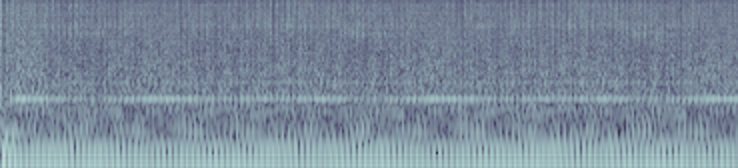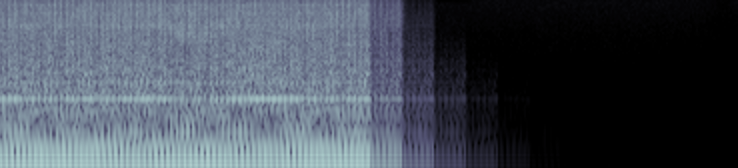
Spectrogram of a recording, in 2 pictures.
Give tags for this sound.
electronic hard harsh lead multi-sample synth waldorf

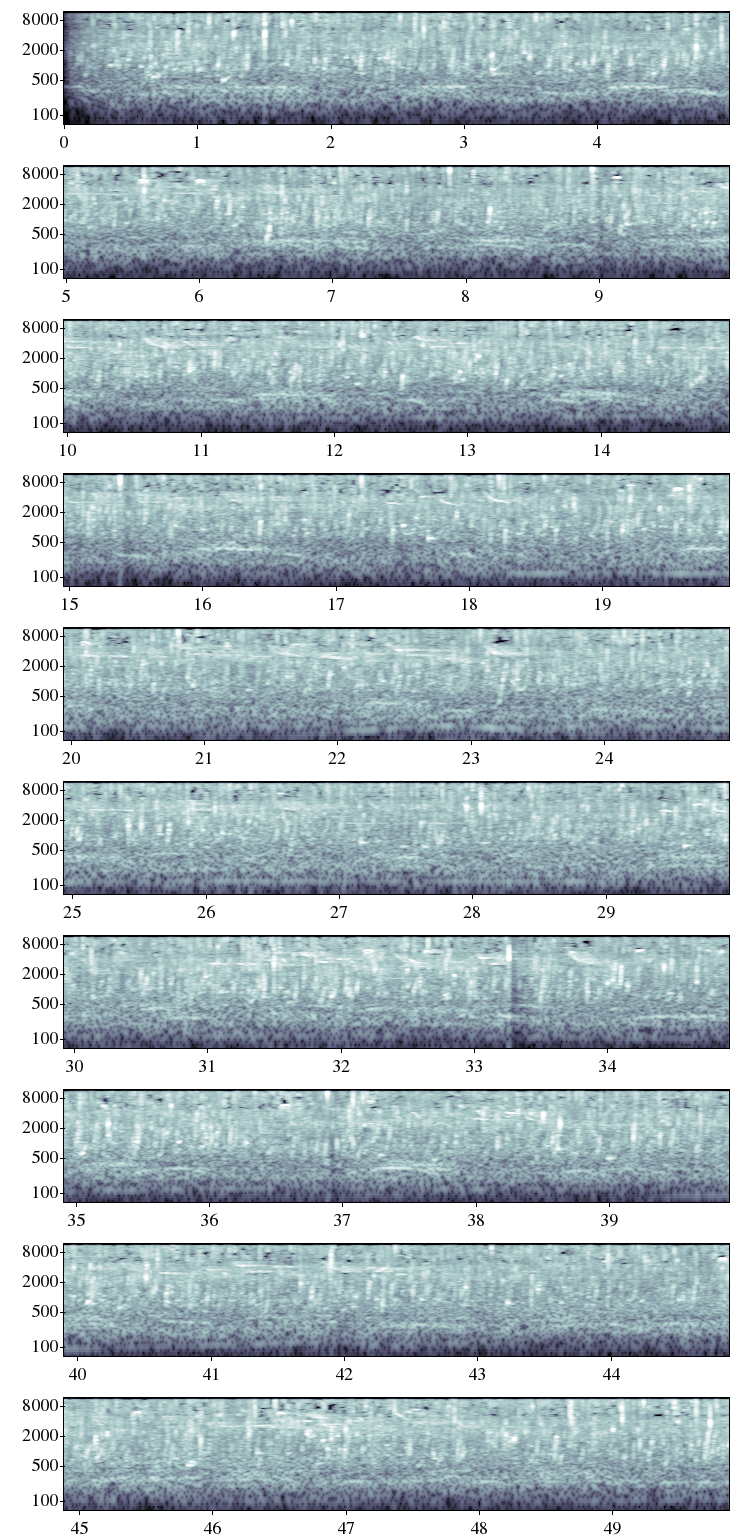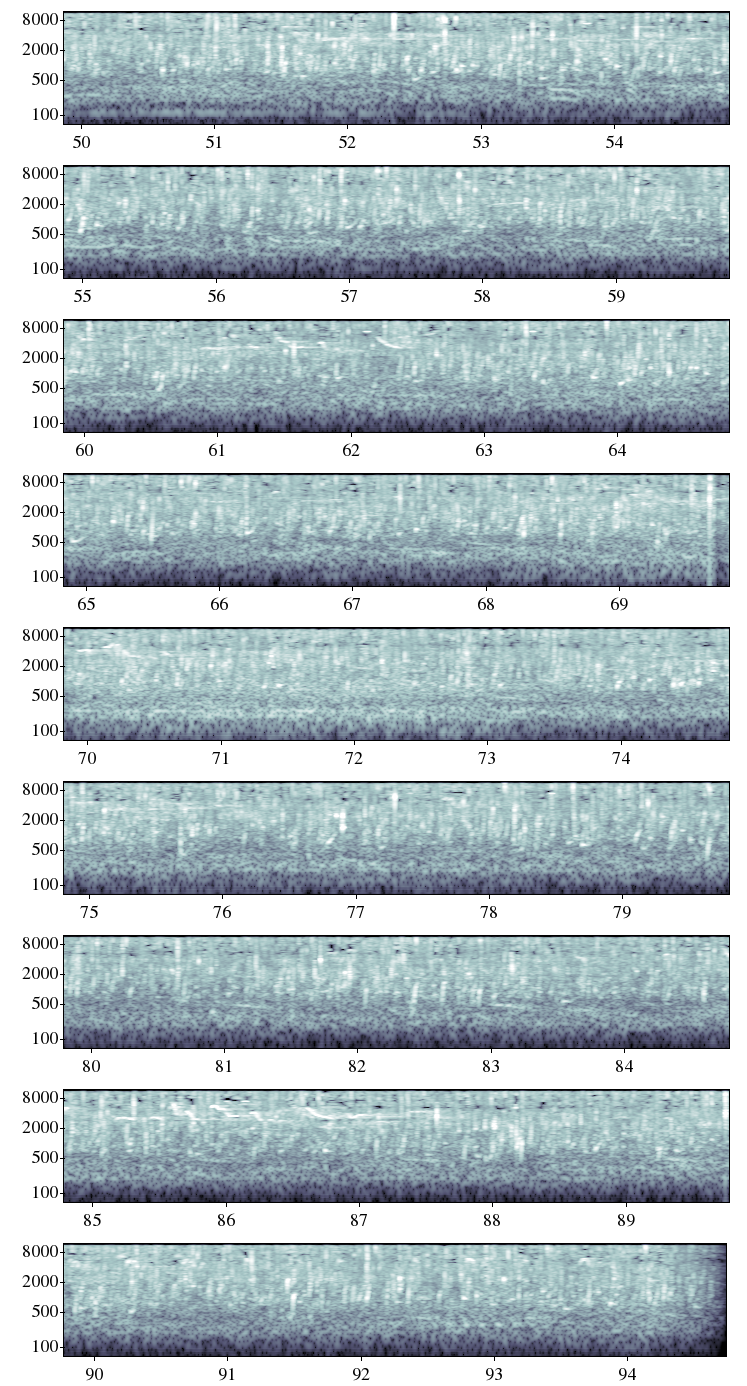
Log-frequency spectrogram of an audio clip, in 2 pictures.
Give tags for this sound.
water fountain park ambiance ambience liquid splash field-recording trickle city

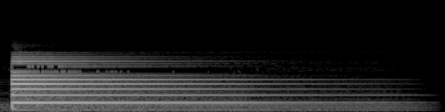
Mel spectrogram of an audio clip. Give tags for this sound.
electric guitar note sample squire string

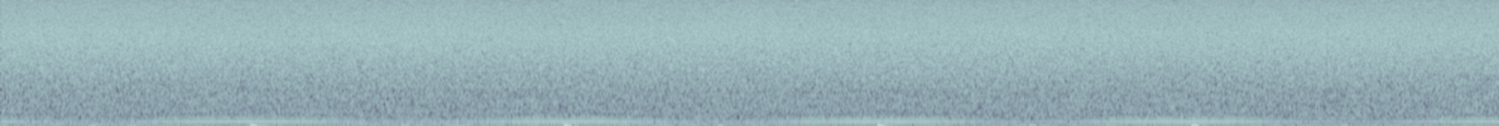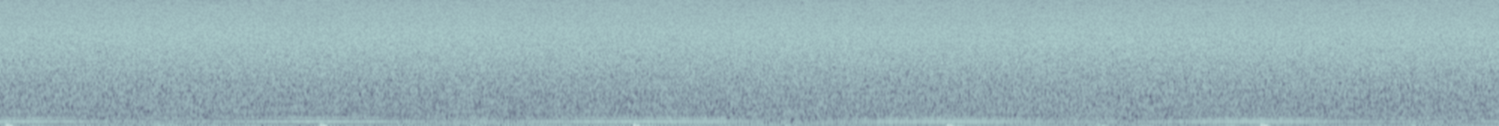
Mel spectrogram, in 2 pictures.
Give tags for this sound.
roland sound chorus

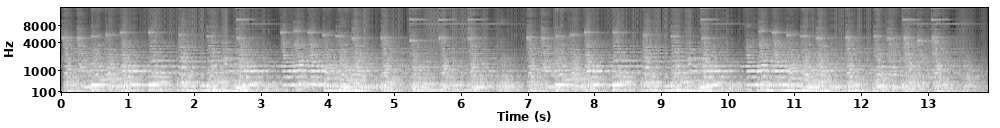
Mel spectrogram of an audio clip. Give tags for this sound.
cartoony gamemusic classical

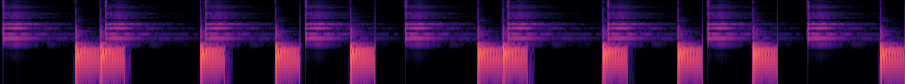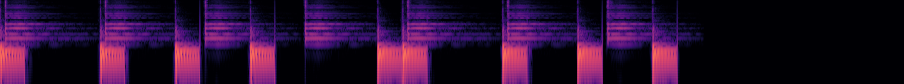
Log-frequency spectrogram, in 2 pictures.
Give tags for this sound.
Recording media

